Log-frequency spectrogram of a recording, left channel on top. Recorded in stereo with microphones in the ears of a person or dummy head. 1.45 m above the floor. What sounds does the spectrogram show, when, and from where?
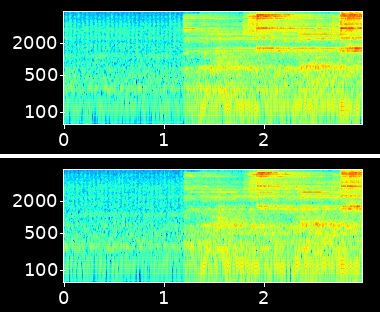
1.2 s cutlery clinking: 45° left (ahead or behind), 1.8 m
